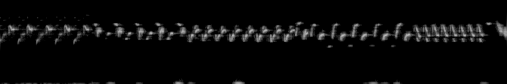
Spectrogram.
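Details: Turkish goldfinch song recorded in Istanbul: a continuous fast stream of high, liquid twittering notes that rolls into a tight trill and finishes with a descending slur, with faint low knocks in the background.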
